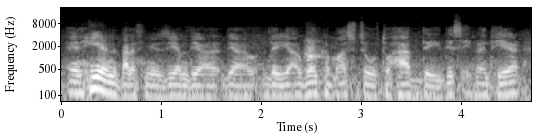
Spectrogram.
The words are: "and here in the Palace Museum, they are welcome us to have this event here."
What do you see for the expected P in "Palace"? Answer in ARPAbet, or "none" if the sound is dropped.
B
